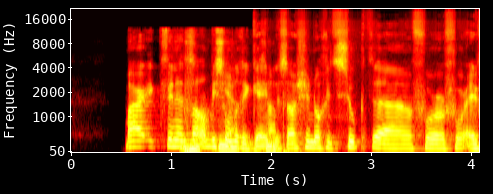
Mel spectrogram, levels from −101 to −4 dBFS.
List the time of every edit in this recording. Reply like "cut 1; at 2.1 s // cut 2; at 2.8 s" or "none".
none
